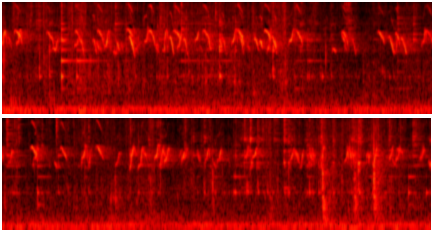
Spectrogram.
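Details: Several red junglefowl chicks peep continuously: dense runs of brief, high, sharply inflected chirps that overlap and pile up, dropping out briefly before resuming, over a low steady hum and occasional clicks.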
